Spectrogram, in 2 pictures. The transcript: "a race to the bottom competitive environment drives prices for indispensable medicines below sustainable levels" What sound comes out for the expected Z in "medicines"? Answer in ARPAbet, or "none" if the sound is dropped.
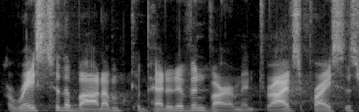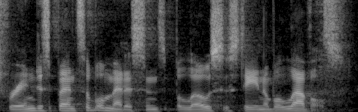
Z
